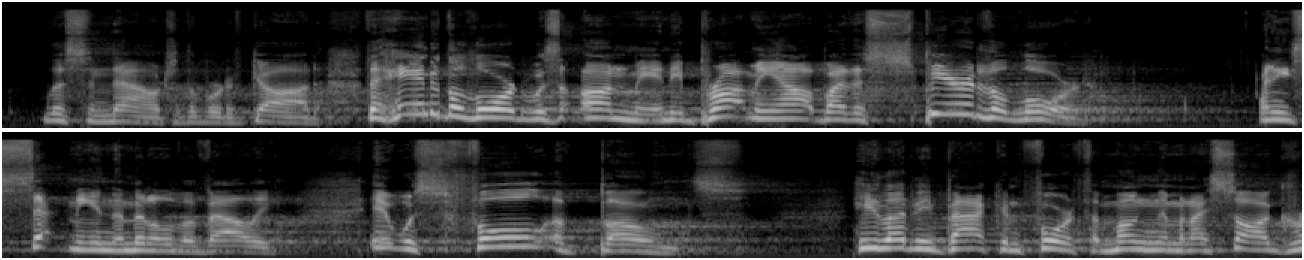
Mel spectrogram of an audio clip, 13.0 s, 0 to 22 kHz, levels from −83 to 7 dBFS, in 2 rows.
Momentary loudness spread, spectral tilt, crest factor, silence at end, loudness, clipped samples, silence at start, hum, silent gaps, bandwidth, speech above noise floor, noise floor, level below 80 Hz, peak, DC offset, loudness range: 12 LU; -4.5 dB/octave; 18 dB; 0 s; -27 LUFS; under 0.1%; 0.2 s; none; none; 17 kHz; 30 dB; -58 dBFS; -74 dBFS; -8 dBFS; under 0.1%; 5 LU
